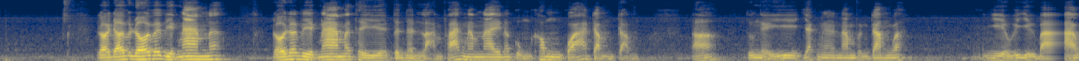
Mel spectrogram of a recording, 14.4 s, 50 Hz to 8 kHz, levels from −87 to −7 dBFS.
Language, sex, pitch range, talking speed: Vietnamese, male, 105-135 Hz, 145 wpm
